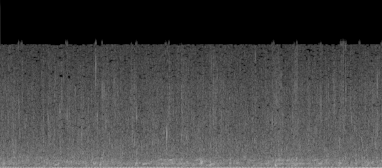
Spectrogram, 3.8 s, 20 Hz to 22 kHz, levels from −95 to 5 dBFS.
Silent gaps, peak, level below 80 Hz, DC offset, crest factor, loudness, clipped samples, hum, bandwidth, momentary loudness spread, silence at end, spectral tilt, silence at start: none; -18 dBFS; -46 dBFS; under 0.1%; 16 dB; -34 LUFS; under 0.1%; none; 17 kHz; 2 LU; 0 s; -4 dB/octave; 0 s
